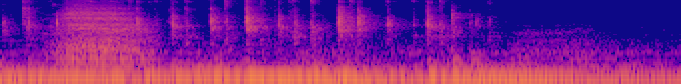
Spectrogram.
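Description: Rapid clicking of computer keyboard keys in a short burst of typing, close and fairly quiet over a low steady hum, with no one talking.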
